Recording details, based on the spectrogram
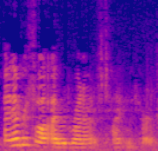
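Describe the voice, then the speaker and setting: A woman's voice: fairly high pitch, expressive, quick pace, vocal fry, muffled recording. A woman playing a grieving, searching American teenage girl in an emotional monologue at a staged play reading. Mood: wistful, grieving. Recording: echoey stage recording with faint noise.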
